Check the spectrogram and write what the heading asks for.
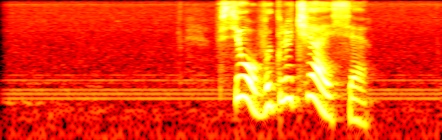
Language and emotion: Russian, angry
